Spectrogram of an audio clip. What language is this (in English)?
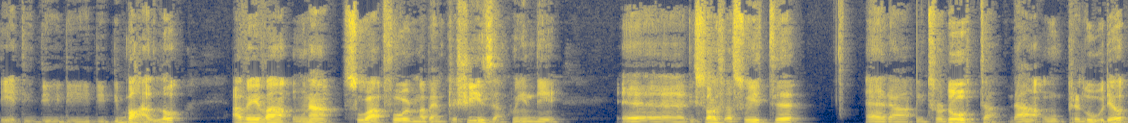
Italian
